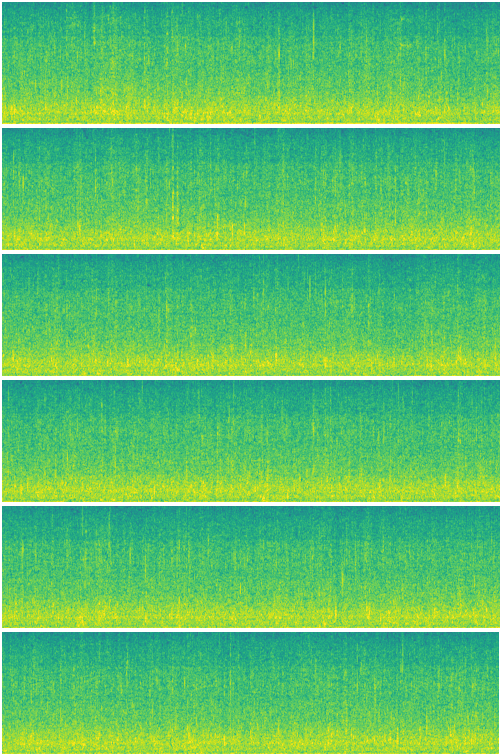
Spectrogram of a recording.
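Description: A shallow stream babbles and splashes over rocks and branches nearby.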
